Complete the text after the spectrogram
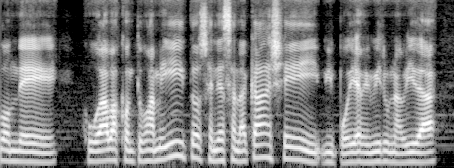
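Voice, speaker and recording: A man speaks at a fairly high pitch with fairly even intonation. Music plays in the background, and the sound is dry and close with no echo. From northern Argentina (Salta). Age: 30s. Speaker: ecommerce entrepreneur. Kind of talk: personal story monologue.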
